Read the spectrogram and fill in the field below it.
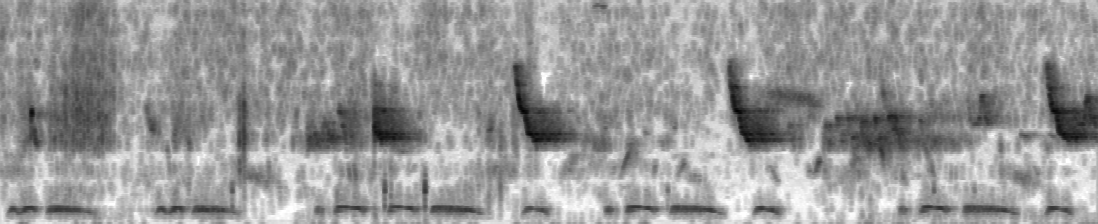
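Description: A spotted dove coos in repeated soft, low phrases, while other small birds chirp and tweet brightly around it in a busy outdoor chorus.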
